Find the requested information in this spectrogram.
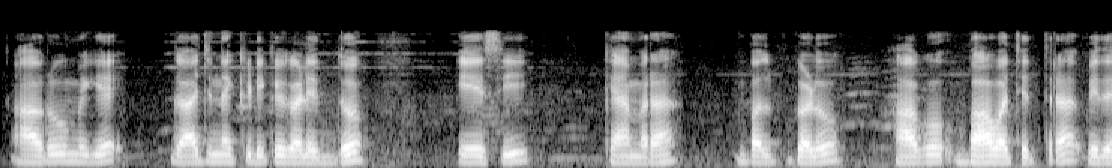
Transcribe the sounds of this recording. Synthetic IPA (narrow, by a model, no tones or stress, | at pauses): aːɾuːmiɡe̞ | ɡaːd͡ʒɐnɐkiɽikɛɡɐɭid̪ːu | eːsi | kaːmɛɾaː | bɐlpɡɐɭu | haːɡubʱaːʋɐt͡ʃit̪ɾɐʋid̪ɐ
